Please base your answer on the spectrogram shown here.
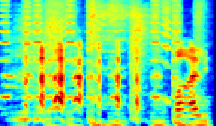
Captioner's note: laughs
